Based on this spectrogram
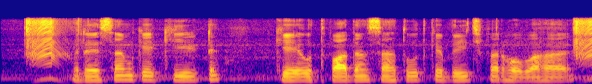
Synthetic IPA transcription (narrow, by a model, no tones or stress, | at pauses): ɾeːsəmkekiːʈ | keʊt̪paːd̪ənsɐɦt̪uːt̪kebiːt͡ʃpɐɾɦoːbɐɦa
